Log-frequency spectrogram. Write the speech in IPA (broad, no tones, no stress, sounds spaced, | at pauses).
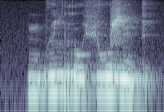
m b ɨ ʎ r u ç u ɮ ĩ k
